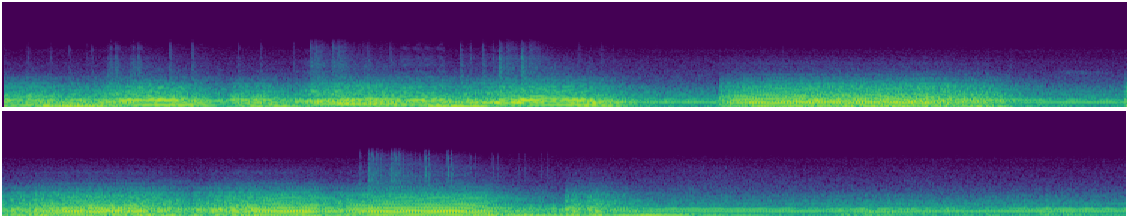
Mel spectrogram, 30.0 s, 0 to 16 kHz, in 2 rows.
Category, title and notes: Soundscapes > Synthetic / Artificial
Looppelganger #152 | Dark Ambient Sound
Use this as background to some creepy or horror content.
Hill, Sci-fi, Horror, Noise, Soundtrack, Ambience, Survival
